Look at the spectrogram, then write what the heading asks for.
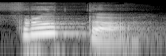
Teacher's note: one of these consonants FR focus on the second letter r this Trill sound is done by lightly tapping the gum Ridge behind your upper teeth with the tip of your tongue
